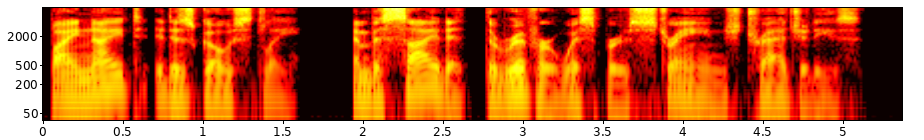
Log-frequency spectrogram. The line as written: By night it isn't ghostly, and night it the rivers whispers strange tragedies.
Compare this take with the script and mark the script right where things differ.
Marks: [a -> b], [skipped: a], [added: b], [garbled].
By night it [isn't -> is] ghostly, and [night -> beside] it the [rivers -> river] whispers strange tragedies.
